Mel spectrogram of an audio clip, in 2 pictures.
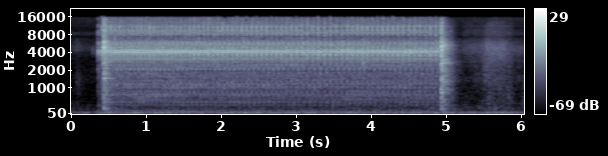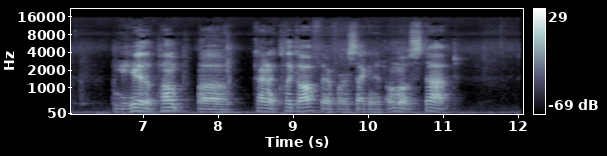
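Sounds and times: electric fuel pump ticking buzz: 0.4s - 5.2s.

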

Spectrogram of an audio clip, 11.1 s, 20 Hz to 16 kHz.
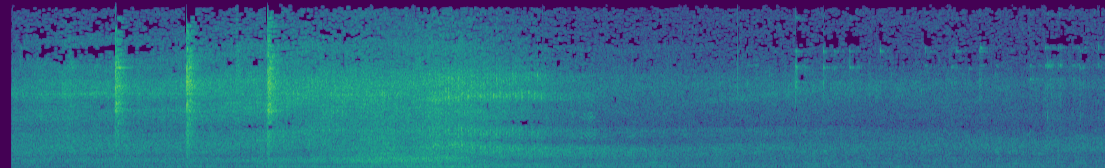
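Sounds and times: outdoor traffic noise: 0.1s - 11.0s
road vehicle passing by: 0.2s - 10.9s.

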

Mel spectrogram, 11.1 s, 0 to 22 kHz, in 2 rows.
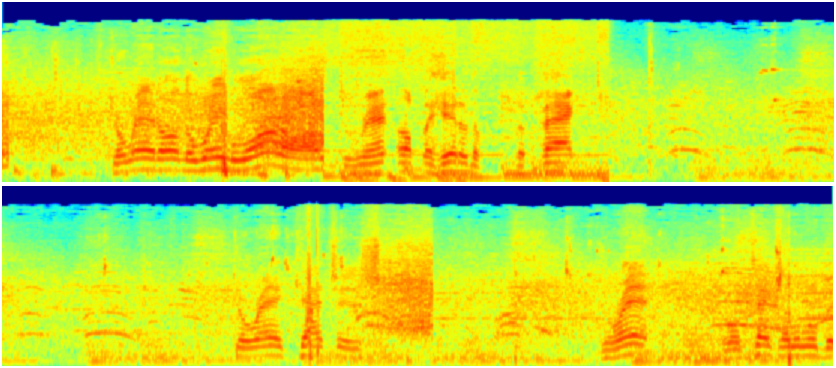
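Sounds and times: faint shoe squeaks: 5.0s - 5.4s.

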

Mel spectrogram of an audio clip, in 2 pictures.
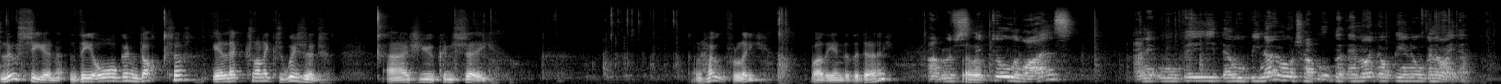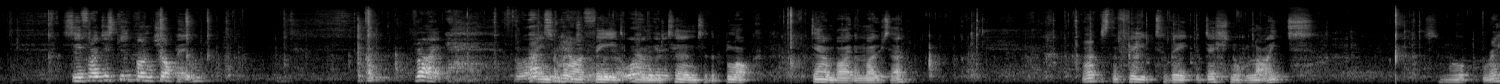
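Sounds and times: handling rustle: 4.9s - 7.0s, 9.0s - 30.0s.

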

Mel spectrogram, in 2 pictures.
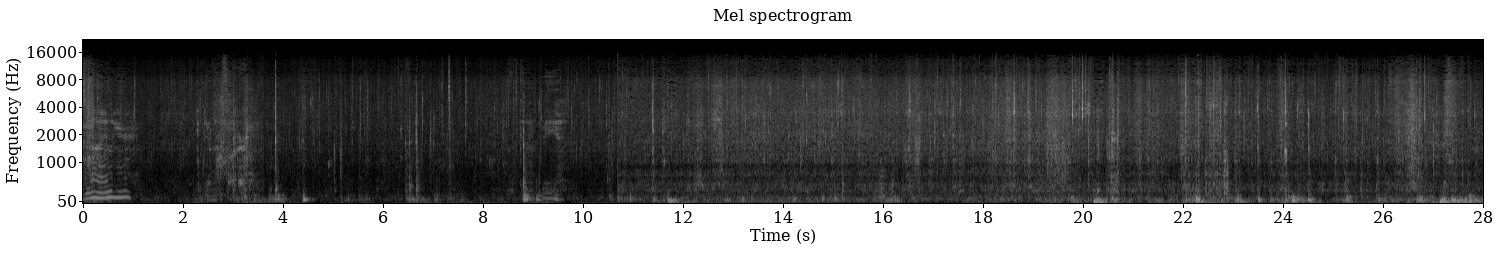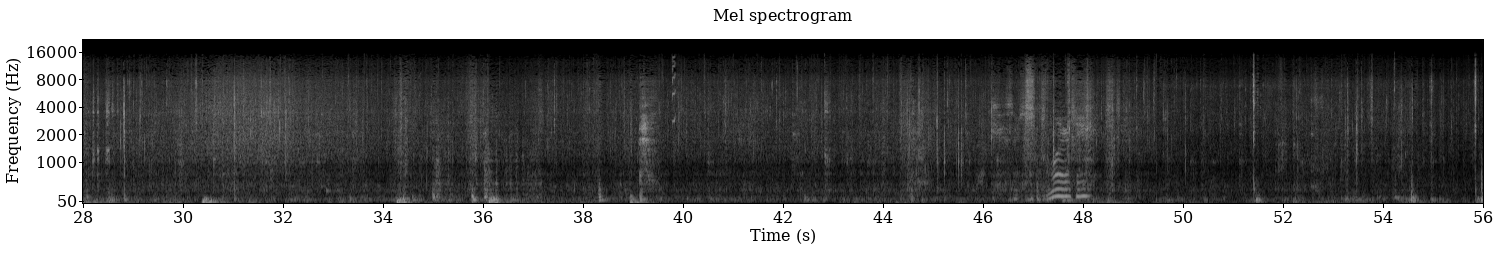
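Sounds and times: rustling: 10.0s - 56.0s
handling knocks and bumps: 18.5s - 31.5s, 34.2s - 37.2s.

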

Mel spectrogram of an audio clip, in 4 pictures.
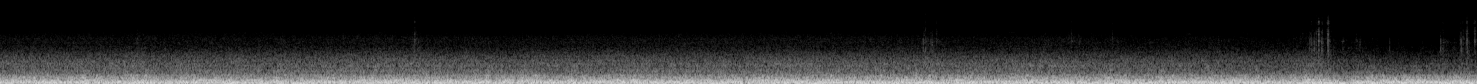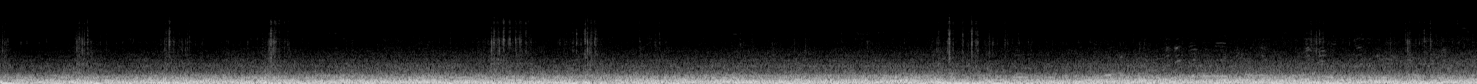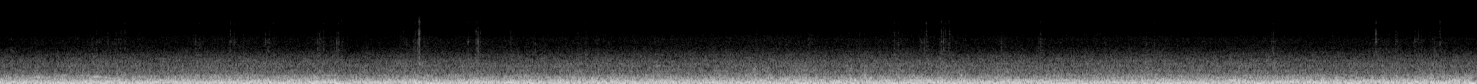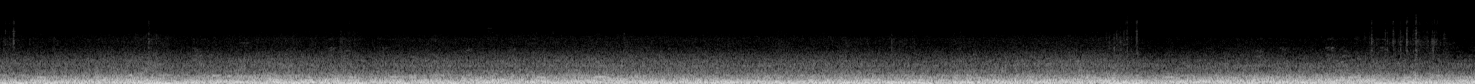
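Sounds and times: car cabin road rumble: 0.0s - 59.0s.

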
